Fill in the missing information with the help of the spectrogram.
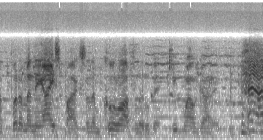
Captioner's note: laughing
